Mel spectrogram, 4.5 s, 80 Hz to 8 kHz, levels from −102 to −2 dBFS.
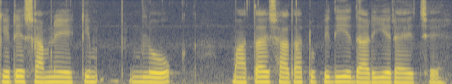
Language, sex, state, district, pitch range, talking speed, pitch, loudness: Bengali, female, West Bengal, Cooch Behar, 165-175 Hz, 160 wpm, 170 Hz, -14 LUFS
